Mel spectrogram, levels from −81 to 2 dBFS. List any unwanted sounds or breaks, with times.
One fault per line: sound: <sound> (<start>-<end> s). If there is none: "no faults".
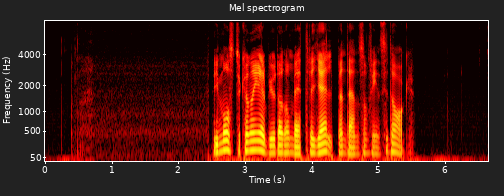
no faults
